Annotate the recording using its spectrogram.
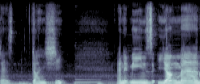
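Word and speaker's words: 男子: man and the country for child and it's pronounced as dunshi and it means young man or boy oh it's not tanchi but danchi i have to add the tent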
